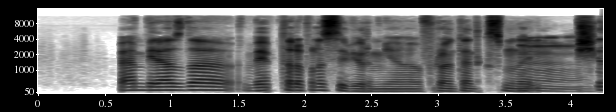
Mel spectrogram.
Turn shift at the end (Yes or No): No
